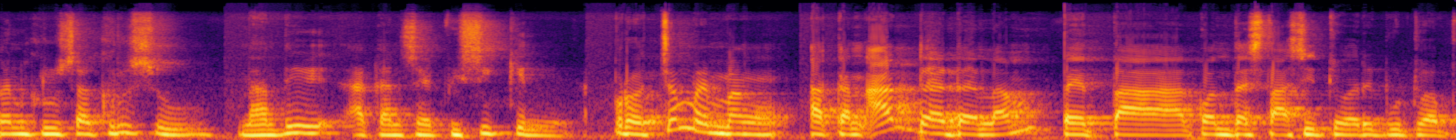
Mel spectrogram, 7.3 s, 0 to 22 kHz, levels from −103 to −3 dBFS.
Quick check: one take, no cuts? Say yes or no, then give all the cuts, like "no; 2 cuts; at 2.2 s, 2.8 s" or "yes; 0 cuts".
no; 4 cuts; at 1.1 s, 2.9 s, 3.9 s, 5.2 s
